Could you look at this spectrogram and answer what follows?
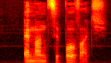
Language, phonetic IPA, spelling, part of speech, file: Polish, [ˌɛ̃mãnt͡sɨˈpɔvat͡ɕ], emancypować, verb, Pl-emancypować.ogg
